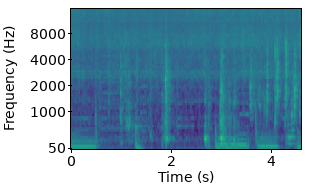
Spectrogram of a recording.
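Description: Seasoned breakfast jambalaya ingredients, with black pepper and salt, are stirred in a sizzling pan, giving a steady frying hiss broken by scraping utensil strokes up close.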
